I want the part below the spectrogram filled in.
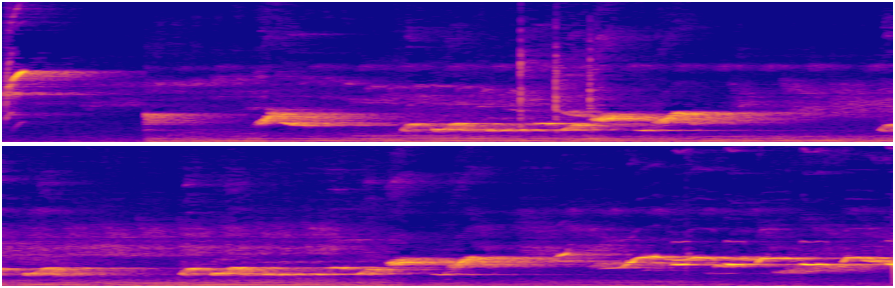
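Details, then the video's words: White-rumped shama singing to stir other shamas into answering, with flat, sustained whistled notes at shifting pitches, strung together, plus a few sharp higher notes and a busy low background. "MURAI BATU GACOR , DIJAMIN MURAI MANAPUN AUTO NYAUT DAN NGAMUK SEKETIKA"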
